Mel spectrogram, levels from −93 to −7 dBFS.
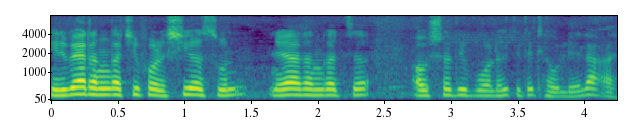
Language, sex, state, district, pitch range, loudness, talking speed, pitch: Marathi, female, Maharashtra, Mumbai Suburban, 190-215 Hz, -19 LUFS, 140 wpm, 200 Hz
